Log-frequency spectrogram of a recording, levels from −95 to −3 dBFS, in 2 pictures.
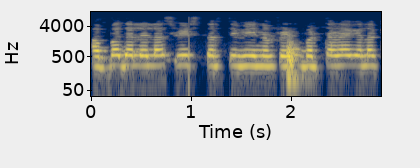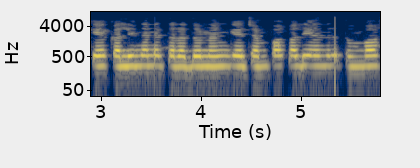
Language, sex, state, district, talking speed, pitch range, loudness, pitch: Kannada, male, Karnataka, Shimoga, 155 wpm, 260-270 Hz, -18 LUFS, 265 Hz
